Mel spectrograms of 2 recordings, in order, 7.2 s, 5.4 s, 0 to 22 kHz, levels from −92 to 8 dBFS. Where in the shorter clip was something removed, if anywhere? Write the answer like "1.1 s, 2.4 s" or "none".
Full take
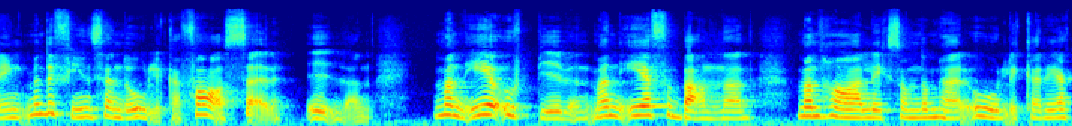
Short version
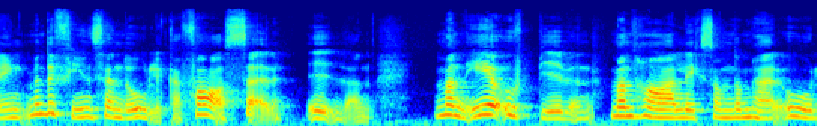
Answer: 3.9 s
